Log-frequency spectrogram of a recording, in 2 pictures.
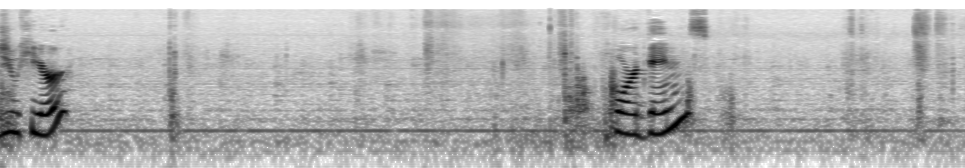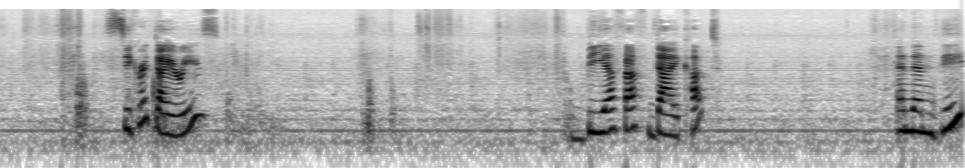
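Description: Sheets of stiff paper rustle and flap as they are handled.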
